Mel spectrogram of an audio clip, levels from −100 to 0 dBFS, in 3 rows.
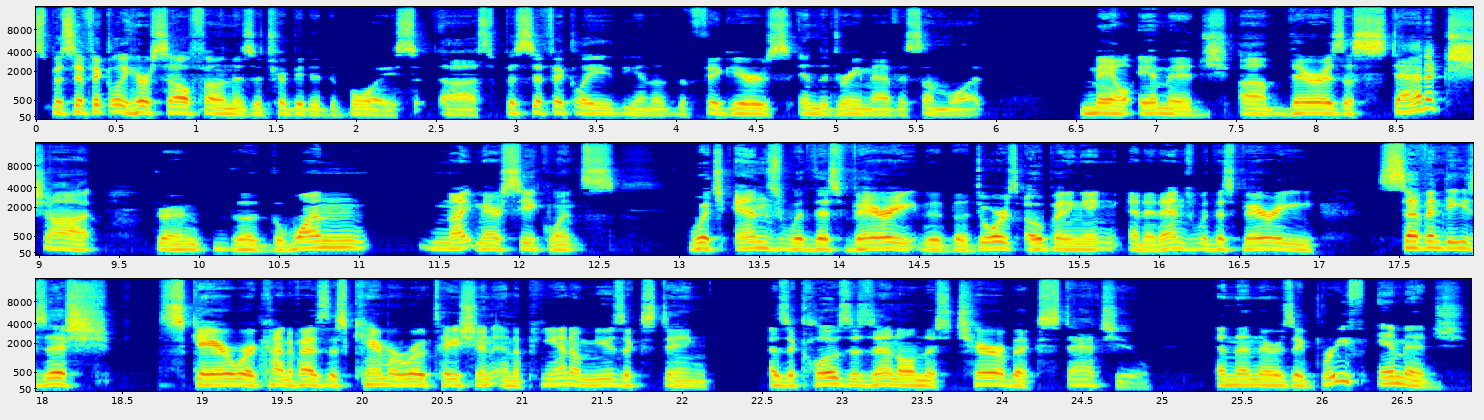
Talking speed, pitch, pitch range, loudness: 180 wpm, 135 Hz, 125-150 Hz, -28 LUFS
